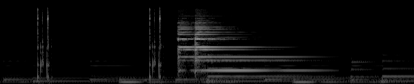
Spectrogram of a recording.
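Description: Subscribe-button sound effect: two quick double clicks, then just under two seconds in a bright bell ding that rings out and fades over about a second and a half. Soft background guitar music plays underneath.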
